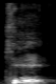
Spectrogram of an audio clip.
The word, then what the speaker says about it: can't: We don't really pronounce the T. So we say I can't swim.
